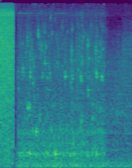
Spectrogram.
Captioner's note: bubbling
